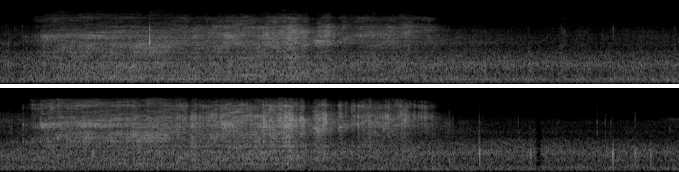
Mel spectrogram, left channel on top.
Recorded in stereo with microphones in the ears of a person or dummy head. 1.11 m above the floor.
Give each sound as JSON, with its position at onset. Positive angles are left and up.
{"t": 0.2, "sound": "tearing paper", "side_deg": -55, "distance_m": 2.5}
